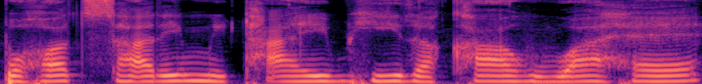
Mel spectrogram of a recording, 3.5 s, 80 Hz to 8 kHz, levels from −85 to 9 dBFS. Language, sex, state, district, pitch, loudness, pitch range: Hindi, female, Jharkhand, Deoghar, 190 Hz, -17 LUFS, 185-195 Hz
